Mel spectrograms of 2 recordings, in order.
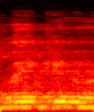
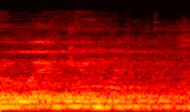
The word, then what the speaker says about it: Laken: Laken Riley, got to know her family very well. They didn't get to know the family. And then he pronounced her name wrong. Remember, he called her Laken.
